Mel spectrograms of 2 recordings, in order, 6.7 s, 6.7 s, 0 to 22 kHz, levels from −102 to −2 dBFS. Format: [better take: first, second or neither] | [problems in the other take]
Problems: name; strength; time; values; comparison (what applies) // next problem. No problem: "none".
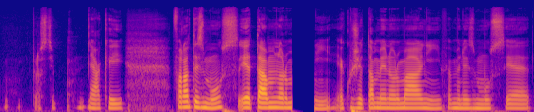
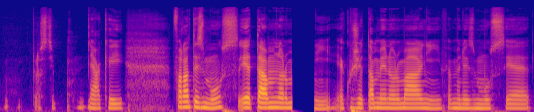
neither | audio cutting out; at 3.5 s; the same in both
